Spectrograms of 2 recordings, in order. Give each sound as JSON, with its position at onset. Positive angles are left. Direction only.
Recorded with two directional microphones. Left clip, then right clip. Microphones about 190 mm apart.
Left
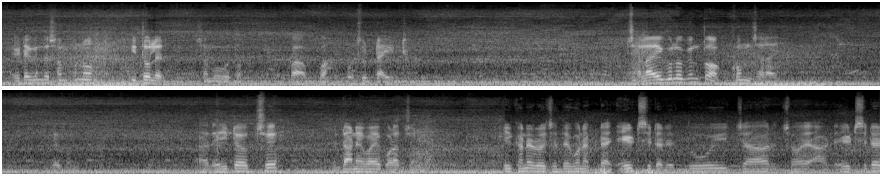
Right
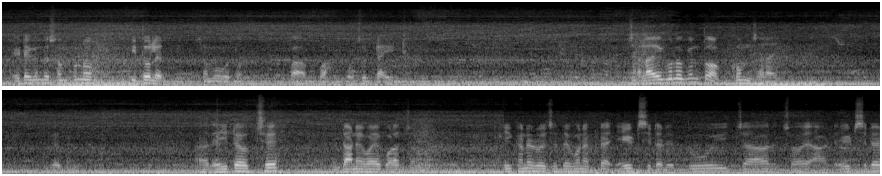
{"t": 0.1, "sound": "speech", "side_deg": -15}
{"t": 0.4, "sound": "speech", "side_deg": -25}
{"t": 1.3, "sound": "speech", "side_deg": -10}
{"t": 3.8, "sound": "speech", "side_deg": -5}
{"t": 6.2, "sound": "speech", "side_deg": -10}
{"t": 10.8, "sound": "speech", "side_deg": -25}
{"t": 12.1, "sound": "speech", "side_deg": -15}
{"t": 13.7, "sound": "speech", "side_deg": 0}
